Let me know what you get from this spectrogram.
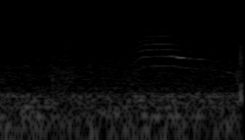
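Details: A talkative male Ragdoll cat indoors gives a single short, downward-sliding meow over a low hum, chattering at his owner after pushing his toy under a door and losing it.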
